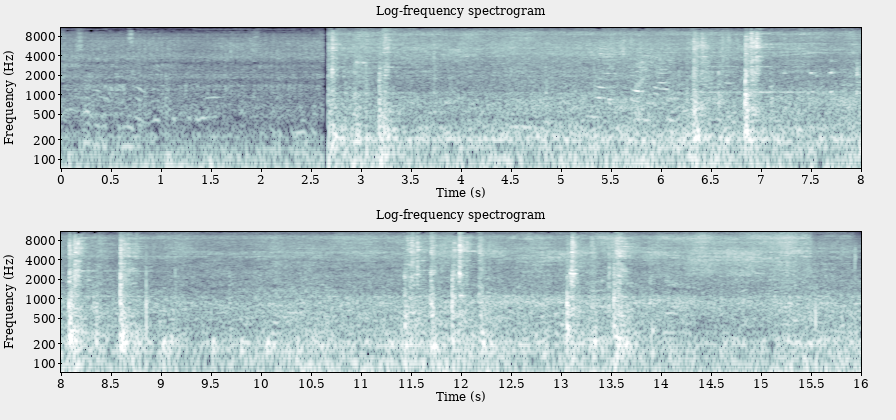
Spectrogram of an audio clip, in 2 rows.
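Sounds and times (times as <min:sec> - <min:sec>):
train wheels rumbling: 0:00.0 - 0:16.0
wheels clicking over rail joints: 0:05.6 - 0:10.2, 0:11.3 - 0:14.1.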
